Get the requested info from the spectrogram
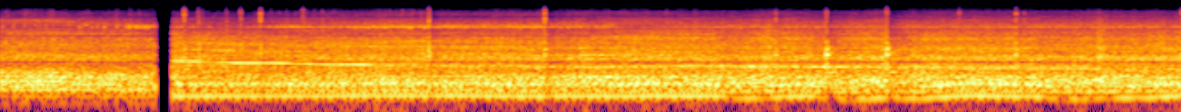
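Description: Off-road vehicle engine idling steadily under a winch pull, with a thin whine that slowly falls in pitch as the cable takes the load. There is a brief dropout to silence about two seconds in.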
